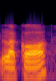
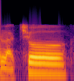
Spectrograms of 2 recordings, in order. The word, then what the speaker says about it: Lako: What you'd call my third name, people really struggle to pronounce it, Lako. They either say Lacho or Lake, and those have completely different meanings.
